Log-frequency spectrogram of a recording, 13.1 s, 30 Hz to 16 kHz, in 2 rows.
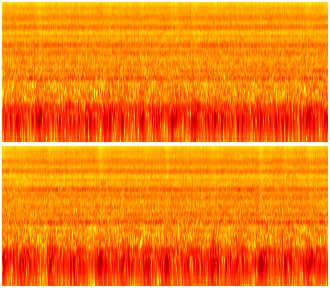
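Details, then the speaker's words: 1985 Ford F150 300 inline-six after fitting a replacement carburetor and distributor, smooth steady idle with no knocks, skips or hunting after a little throttle blip; best it has run, though gas was leaking at the fuel filter. "oh now it's buring like a kitten did you guys see that I just gave her a little you know hop too and that's the best I've heard this thing run"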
